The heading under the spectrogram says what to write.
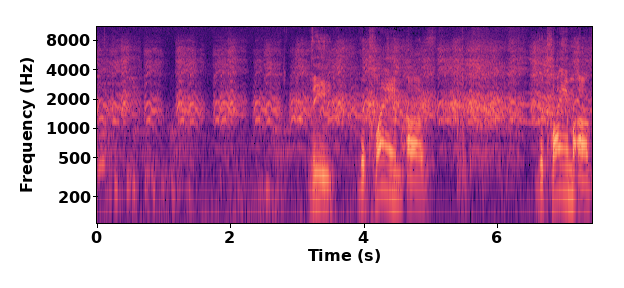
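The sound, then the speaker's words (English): A murder of crows on the top of a tree caws harshly and repeatedly, overlapping calls coming in bursts, some rising and falling in pitch, over steady outdoor background noise. “what you're hearing, if you're listening to this online, is a murder of crows on the top of the tree.”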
